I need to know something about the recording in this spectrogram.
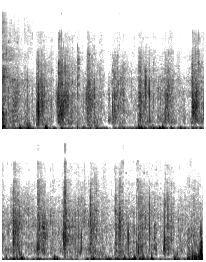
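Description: A hiker's footsteps on a dirt forest trail strewn with needles and twigs, a steady walking rhythm of about two steps a second.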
